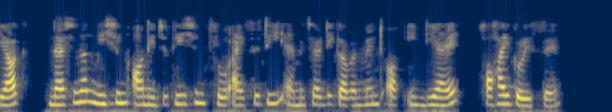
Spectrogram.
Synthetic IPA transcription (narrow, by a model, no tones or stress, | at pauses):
jak | nɛsɔnalmiʃɔnɔned͡ʑukesɔnt̪ʰɹuʔa̰jsiʈiɛ̰mit͡ɕaɹdiɡabʱanmɛntʰɔ̰pʰindijaɛ | xɔɦajkoɹisɛ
